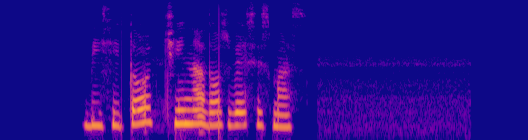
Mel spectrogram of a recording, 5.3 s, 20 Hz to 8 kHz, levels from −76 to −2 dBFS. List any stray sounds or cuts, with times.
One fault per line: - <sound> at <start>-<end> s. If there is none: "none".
none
